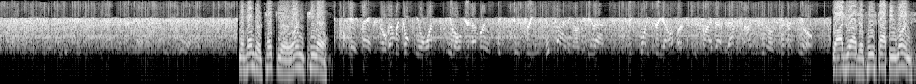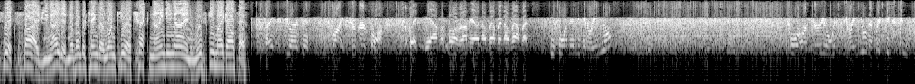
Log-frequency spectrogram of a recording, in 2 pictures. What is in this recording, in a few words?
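upper sideband 21MHz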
